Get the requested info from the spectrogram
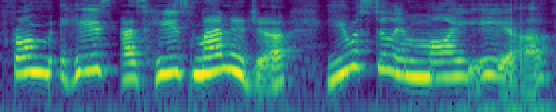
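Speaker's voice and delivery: usual speaking voice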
